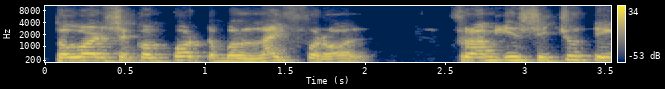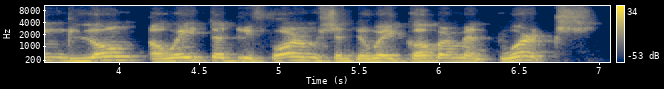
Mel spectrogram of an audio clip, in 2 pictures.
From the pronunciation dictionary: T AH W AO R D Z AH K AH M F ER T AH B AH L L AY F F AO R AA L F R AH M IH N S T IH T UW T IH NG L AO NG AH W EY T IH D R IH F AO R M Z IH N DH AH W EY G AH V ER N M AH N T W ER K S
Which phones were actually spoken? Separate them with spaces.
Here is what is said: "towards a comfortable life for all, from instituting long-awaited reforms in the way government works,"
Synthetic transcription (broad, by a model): T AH W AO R D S AH K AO M P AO T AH B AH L L AY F F AO R AA L F R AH M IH N S T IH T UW T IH NG L AO NG AH W EY T IH D R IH F AO R M S IH N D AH W EY G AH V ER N M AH N T W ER K S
